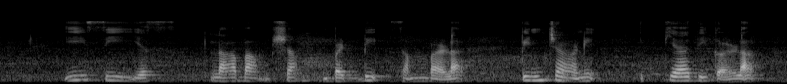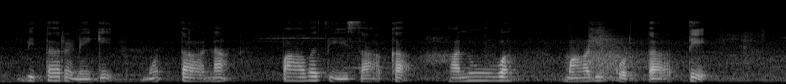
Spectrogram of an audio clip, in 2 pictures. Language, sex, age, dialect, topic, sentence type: Kannada, female, 25-30, Central, banking, statement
